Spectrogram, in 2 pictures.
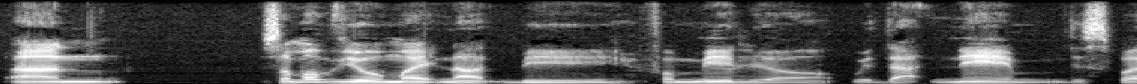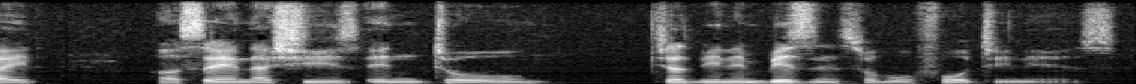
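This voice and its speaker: A middle-aged man hosting a radio interview show, speaking in a measured way and repeating phrases for emphasis. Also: fairly low pitch, steady tone, a little mellow, no room sound. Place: radio studio.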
